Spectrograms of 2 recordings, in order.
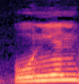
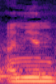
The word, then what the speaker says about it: onion: नी, य और न, ओनियन भी कहते हैं, और जो प्रोग्रेसिव इंग्लिश है उसमें अनियन भी कहते हैं, जैसे पोटैटो को पटेटो भी कहते हैं।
